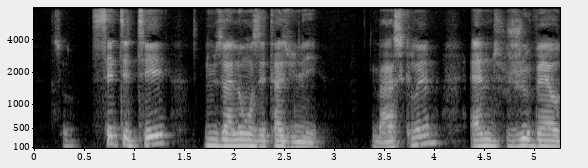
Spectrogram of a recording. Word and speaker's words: aux États-Unis: And cet été, nous allons aux États-Unis, you kind of hear this aux États-Unis, so this S at the end, which is called a liaison in French.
